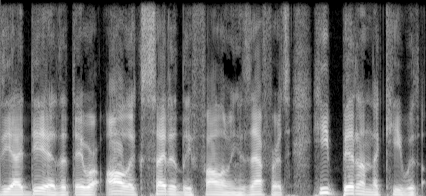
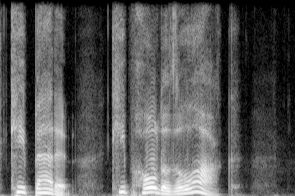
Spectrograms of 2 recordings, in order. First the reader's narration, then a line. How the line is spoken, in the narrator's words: They should have cried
